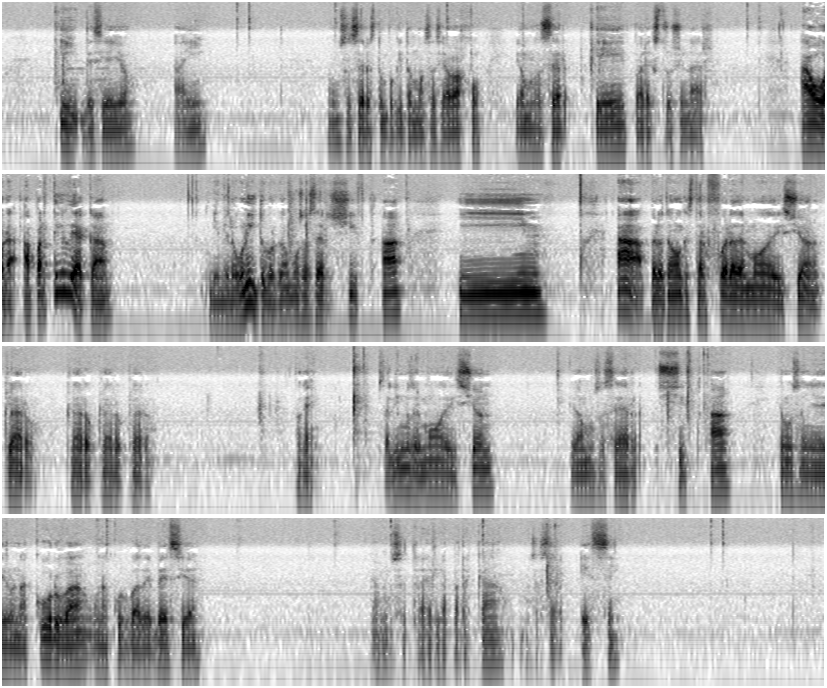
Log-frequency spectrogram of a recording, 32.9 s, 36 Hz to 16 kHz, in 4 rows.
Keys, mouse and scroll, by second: 0.6 i, 2.4 click, 3.4-4.7 drag, 4.7 click, 5.9 e, 7.5-8.7 drag, 8.8 scroll down 2, 9.2-10.7 drag, 11.3 shift+a, 19.1 Escape, 19.6-19.9 scroll down 2, 20.0 Tab, 20.5 click, 21.0 scroll down 1, 22.1 scroll up 1, 22.3 scroll down 1, 23.3 shift+a, 25.7 click, 26.1 scroll down 1, 27.1-28.3 drag, 28.6-29.7 drag, 30.1 s, 31.8 click, 32.8 click.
